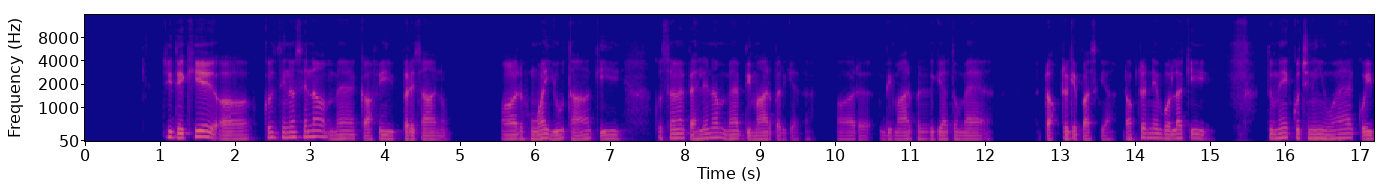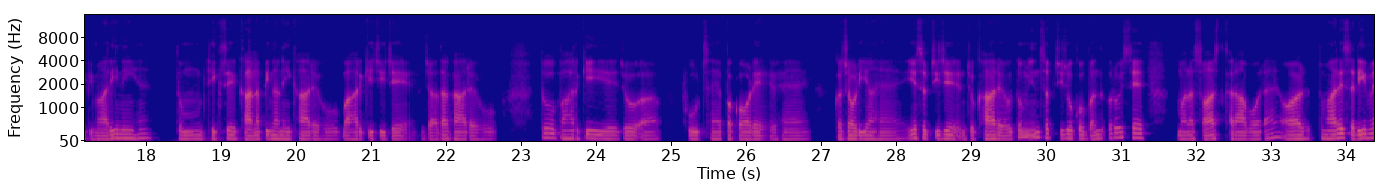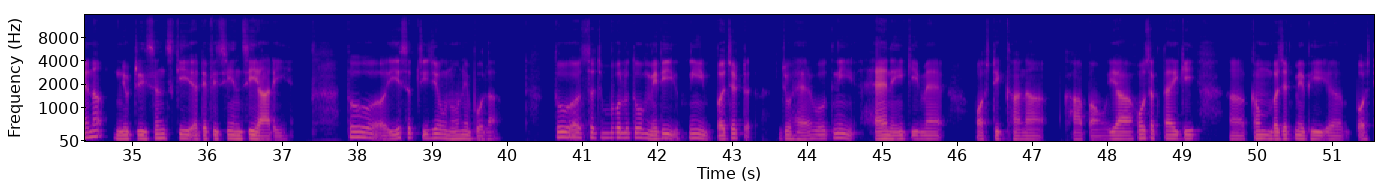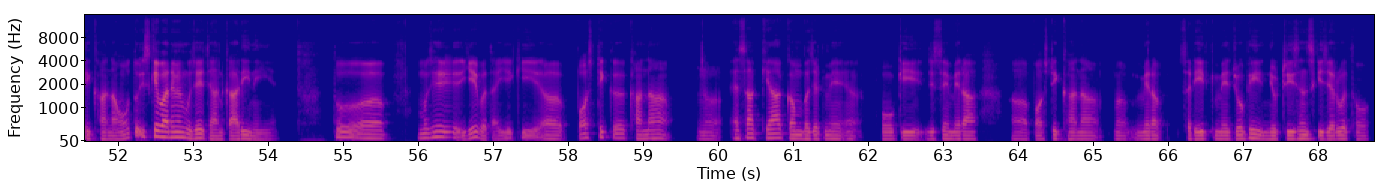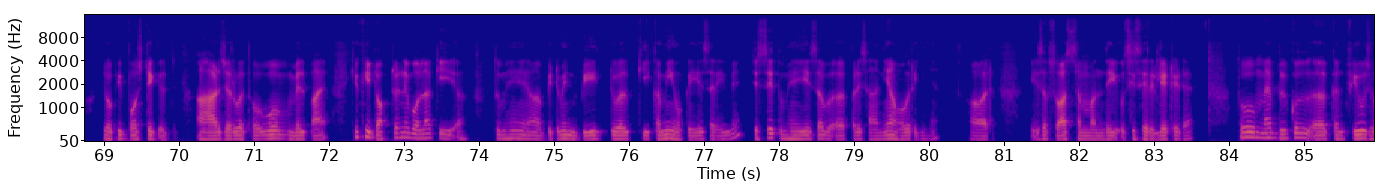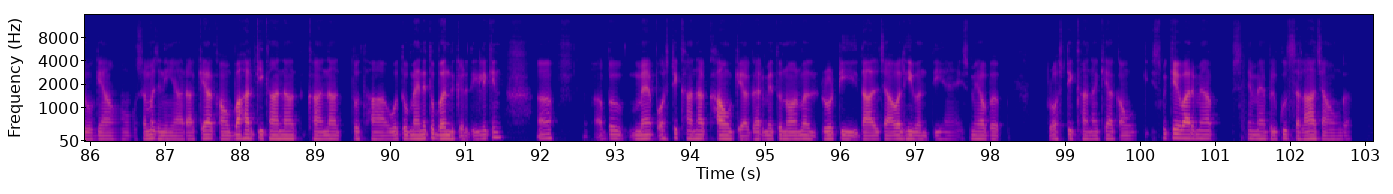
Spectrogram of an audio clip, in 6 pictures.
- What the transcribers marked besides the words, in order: in English: "फूड्स"; in English: "न्यूट्रिशन्स"; in English: "डेफिशिएन्सी"; tapping; in English: "न्यूट्रिशन्स"; in English: "बी ट्वेल्व"; in English: "रिलेटेड"; in English: "कन्फ्यूज़"; in English: "नॉर्मल"
- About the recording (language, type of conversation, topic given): Hindi, advice, कम बजट में पौष्टिक खाना खरीदने और बनाने को लेकर आपकी क्या चिंताएँ हैं?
